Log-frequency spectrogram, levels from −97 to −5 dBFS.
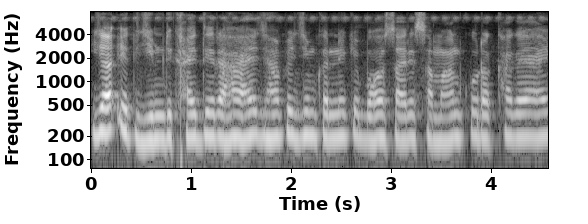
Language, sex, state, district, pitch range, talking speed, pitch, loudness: Hindi, male, Chhattisgarh, Bilaspur, 185-200 Hz, 235 wpm, 190 Hz, -24 LUFS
